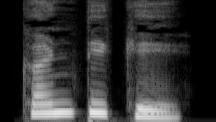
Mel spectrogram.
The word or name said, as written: ಘುಂಟಕ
